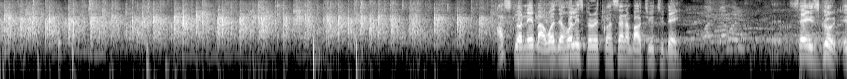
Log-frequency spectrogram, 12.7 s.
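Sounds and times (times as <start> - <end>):
audience clapping: 0.0 - 8.6
speech: 7.4 - 10.3, 12.0 - 12.6.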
